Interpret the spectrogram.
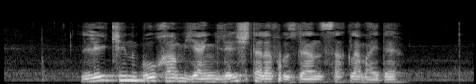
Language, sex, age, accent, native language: Uzbek, male, 18-24, Jizzax, Uzbek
